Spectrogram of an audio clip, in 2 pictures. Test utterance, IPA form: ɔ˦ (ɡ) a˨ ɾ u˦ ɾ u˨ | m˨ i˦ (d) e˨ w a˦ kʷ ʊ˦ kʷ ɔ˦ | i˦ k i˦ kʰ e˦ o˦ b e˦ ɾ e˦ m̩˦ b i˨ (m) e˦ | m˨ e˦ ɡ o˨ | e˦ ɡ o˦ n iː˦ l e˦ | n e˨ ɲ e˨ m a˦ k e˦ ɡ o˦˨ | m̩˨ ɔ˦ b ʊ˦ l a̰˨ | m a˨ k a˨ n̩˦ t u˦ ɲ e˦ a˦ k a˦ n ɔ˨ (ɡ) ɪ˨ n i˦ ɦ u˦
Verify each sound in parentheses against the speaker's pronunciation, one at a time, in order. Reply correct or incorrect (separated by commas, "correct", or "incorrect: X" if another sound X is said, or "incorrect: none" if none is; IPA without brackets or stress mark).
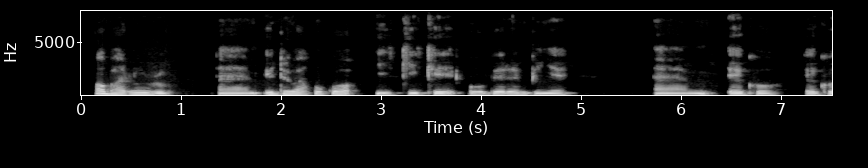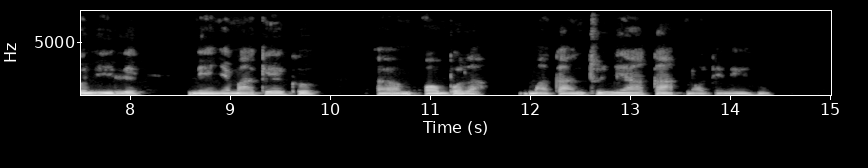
incorrect: b, correct, incorrect: ɲ, incorrect: d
